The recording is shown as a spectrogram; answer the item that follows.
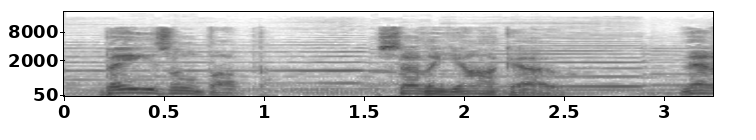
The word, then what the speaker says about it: Beelzebub: By the way, if you're reading this, oh Lord of the Worms, it's pronounced as spelled here, Beelzebub.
